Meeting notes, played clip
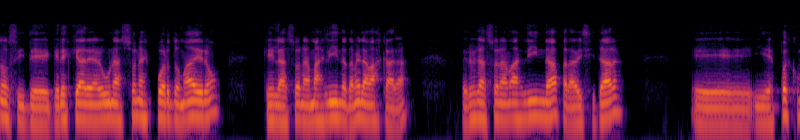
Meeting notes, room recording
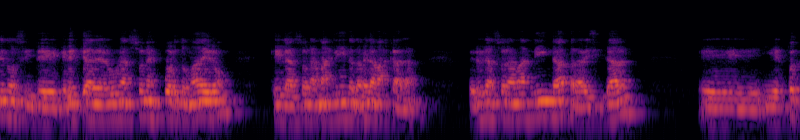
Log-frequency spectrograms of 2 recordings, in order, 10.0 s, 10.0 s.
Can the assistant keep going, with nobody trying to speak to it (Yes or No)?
Yes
